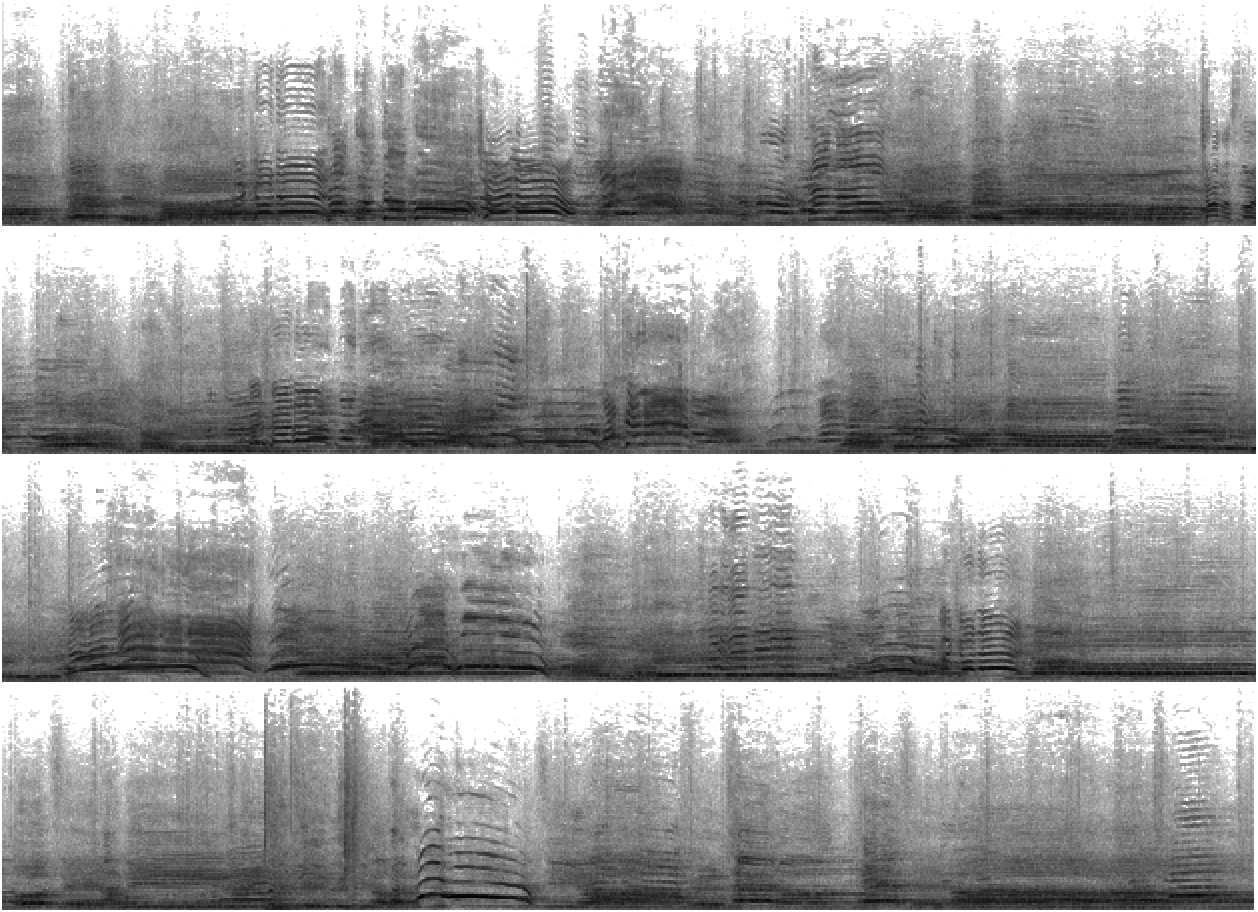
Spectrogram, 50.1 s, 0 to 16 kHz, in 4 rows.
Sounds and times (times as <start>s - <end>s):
Inside, large room or hall: 0.0s - 50.1s.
